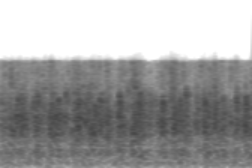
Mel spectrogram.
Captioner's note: applause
